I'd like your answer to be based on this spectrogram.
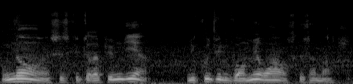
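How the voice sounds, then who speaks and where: A man giving a grandiose, declamatory mystical monologue in an interview, slow and emphatic. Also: low voice, mellow, a little hiss or hum.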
